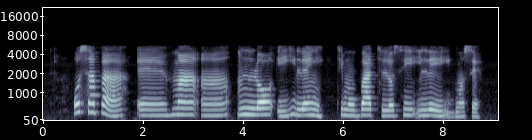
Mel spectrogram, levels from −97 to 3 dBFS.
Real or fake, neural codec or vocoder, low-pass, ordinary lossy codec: fake; autoencoder, 48 kHz, 128 numbers a frame, DAC-VAE, trained on Japanese speech; 5.4 kHz; none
